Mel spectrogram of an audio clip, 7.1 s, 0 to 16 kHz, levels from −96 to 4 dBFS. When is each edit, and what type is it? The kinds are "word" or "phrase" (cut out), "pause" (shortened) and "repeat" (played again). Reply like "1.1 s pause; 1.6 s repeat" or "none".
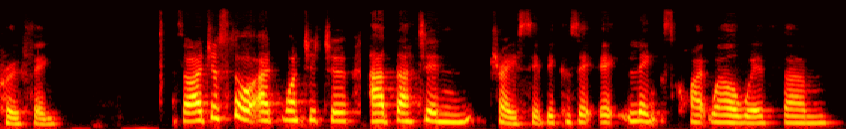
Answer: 3.0 s pause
